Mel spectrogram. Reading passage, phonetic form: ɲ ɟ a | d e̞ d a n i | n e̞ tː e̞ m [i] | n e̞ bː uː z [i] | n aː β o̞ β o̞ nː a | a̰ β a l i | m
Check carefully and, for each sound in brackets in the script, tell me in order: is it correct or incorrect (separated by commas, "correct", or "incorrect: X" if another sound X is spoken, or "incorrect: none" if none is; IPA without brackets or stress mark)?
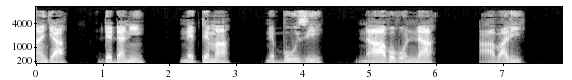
incorrect: a, correct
